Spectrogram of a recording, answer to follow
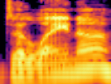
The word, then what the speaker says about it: Delena: Robert Delena.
